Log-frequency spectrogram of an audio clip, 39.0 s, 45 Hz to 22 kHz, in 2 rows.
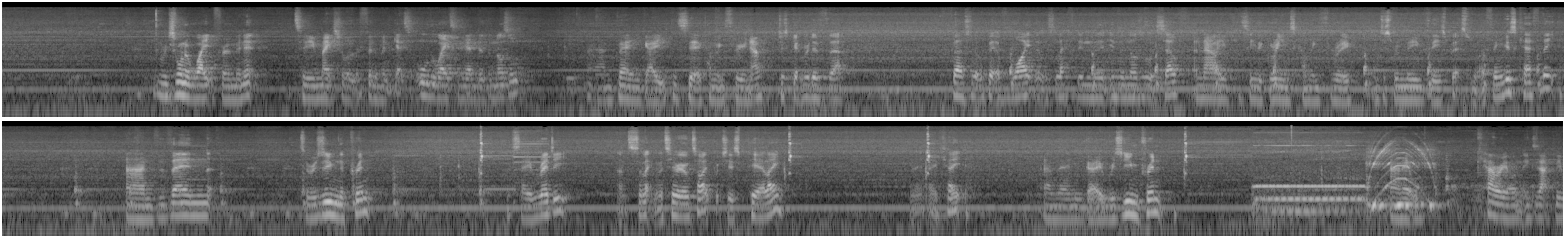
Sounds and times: Speech: 1.9 - 6.6, 7.3 - 10.6, 11.9 - 19.5, 21.1 - 22.2, 23.2 - 24.2, 25.8 - 26.6, 27.2 - 29.4, 30.9 - 31.7, 32.5 - 34.2, 38.0 - 39.0.

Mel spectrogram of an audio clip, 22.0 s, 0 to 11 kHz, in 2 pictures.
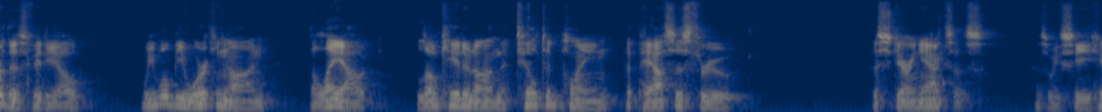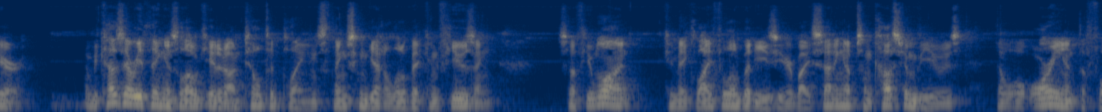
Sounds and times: Speech: 0.0 - 7.4, 8.8 - 11.3, 11.9 - 22.0.

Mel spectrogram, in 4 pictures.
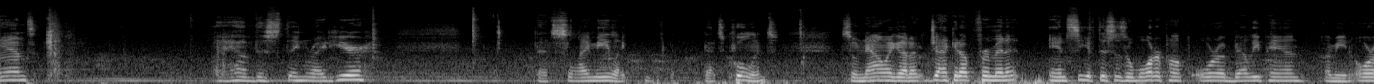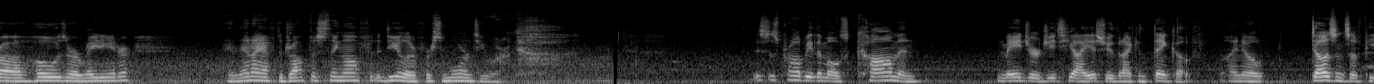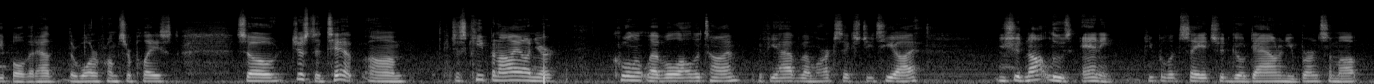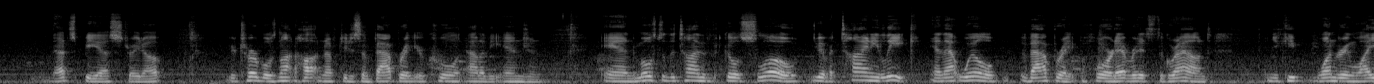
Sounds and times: Speech: 0.0 - 0.4, 2.1 - 3.8, 5.4 - 7.8, 8.4 - 15.1, 16.0 - 18.9, 21.3 - 23.0, 23.7 - 29.3, 29.9 - 33.0, 33.6 - 36.7, 37.4 - 41.1, 41.7 - 42.9, 43.5 - 54.9.

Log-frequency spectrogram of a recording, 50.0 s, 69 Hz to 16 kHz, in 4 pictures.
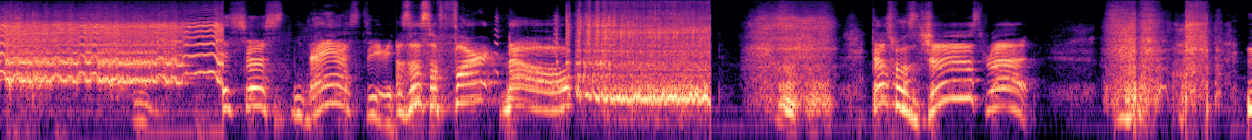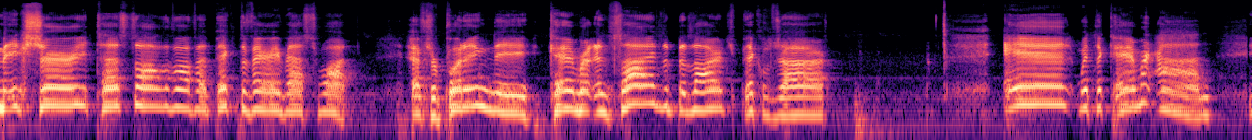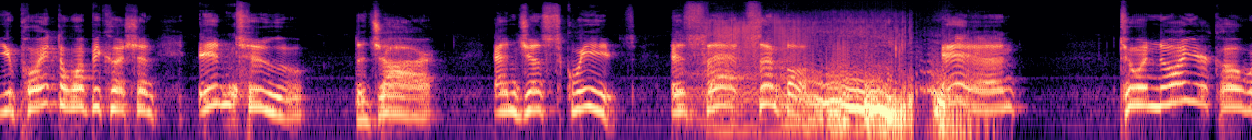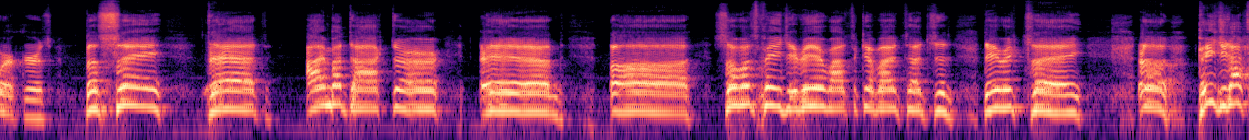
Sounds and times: Fart: 0.0 - 2.2, 5.7 - 7.1, 32.0 - 34.9
Speech: 2.2 - 5.8, 8.7 - 10.4, 12.4 - 20.9, 22.6 - 33.2, 34.4 - 35.3, 36.2 - 50.0.

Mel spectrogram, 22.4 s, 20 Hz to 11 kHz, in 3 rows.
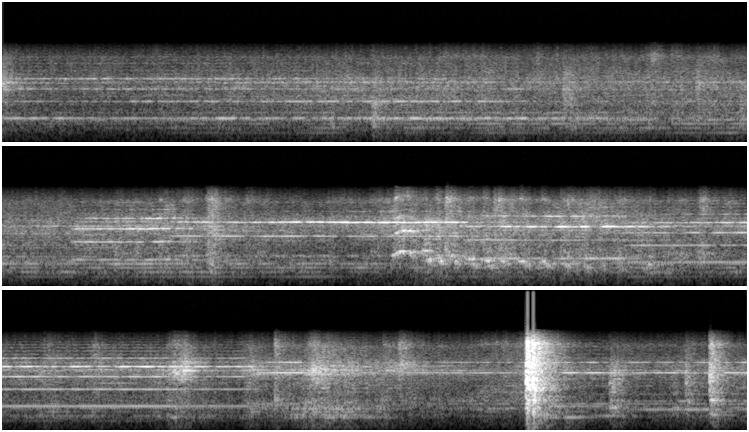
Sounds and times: Music: 0.0 - 22.3.

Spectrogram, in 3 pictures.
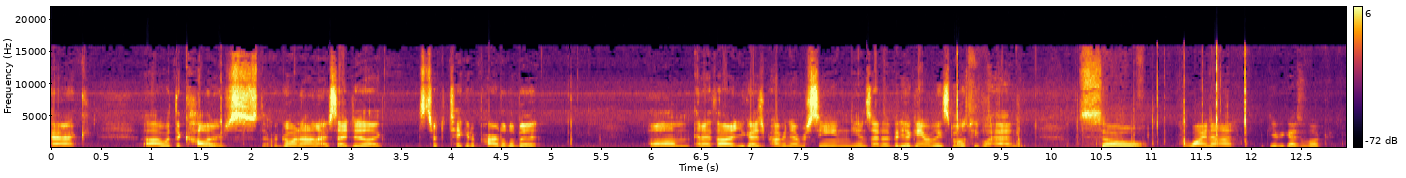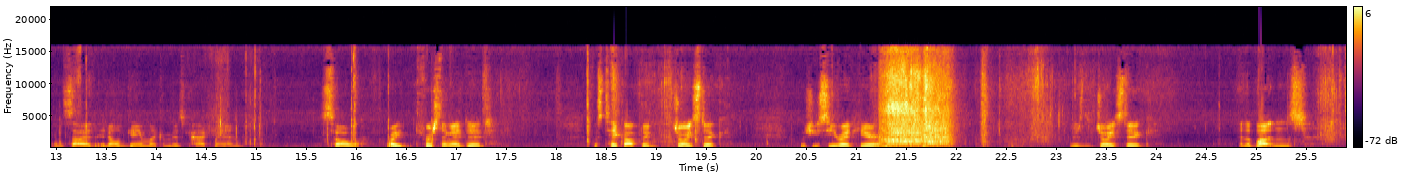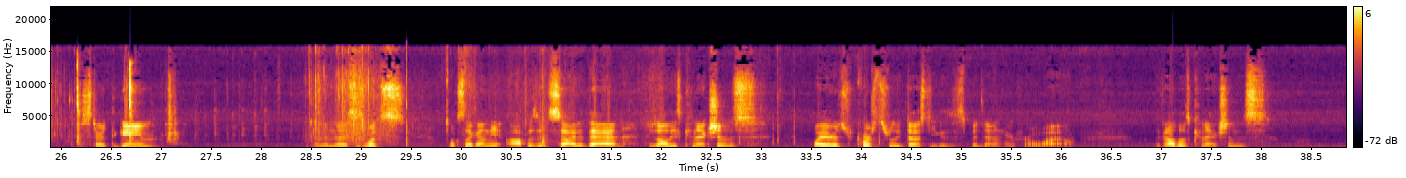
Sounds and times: Speech: 0.0 - 5.0, 6.0 - 15.0, 15.6 - 17.5, 18.3 - 19.8, 20.4 - 21.4, 23.1 - 24.1, 24.8 - 25.6, 26.2 - 27.0, 28.4 - 36.2, 36.9 - 38.2.

